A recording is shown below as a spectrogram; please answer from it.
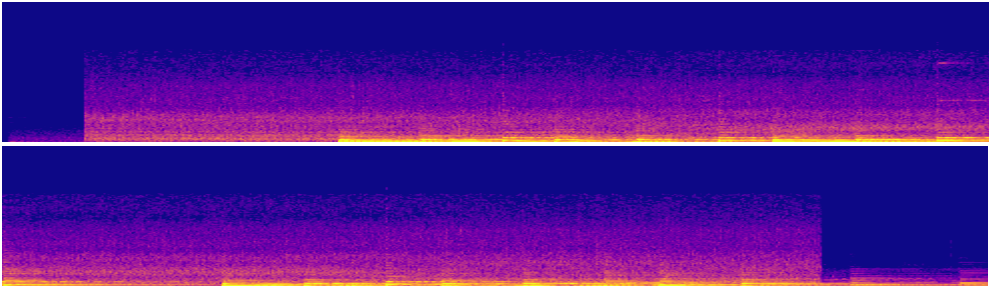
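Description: Steady rushing of a rocky woodland stream. About three seconds in, instrumental background music joins it and carries on over the water noise, its notes changing every second or so.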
